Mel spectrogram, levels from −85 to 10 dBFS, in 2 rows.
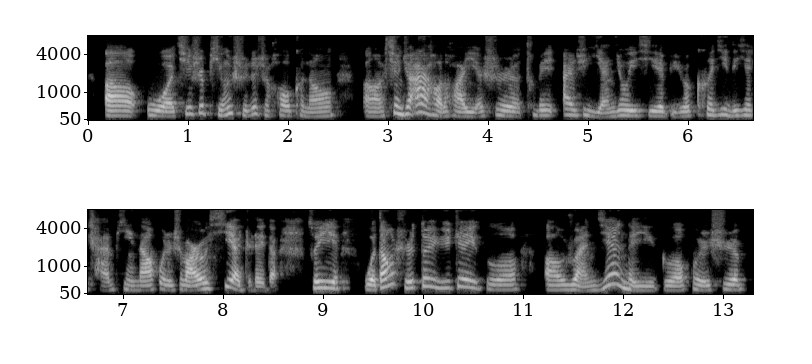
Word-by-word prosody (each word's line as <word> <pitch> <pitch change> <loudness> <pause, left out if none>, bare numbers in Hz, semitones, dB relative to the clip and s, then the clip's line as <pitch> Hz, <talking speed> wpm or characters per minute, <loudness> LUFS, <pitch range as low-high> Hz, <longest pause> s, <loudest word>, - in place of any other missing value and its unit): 呃， 175 -1 +8 0.2
我 170 -5 +2
其 195 +10 -5
实 265 +3 -3
平 245 -3 -3
时 220 -8 -6
的 235 - -3
时 195 -7 -9
候 175 0 -2
可 175 - -9
能， 150 +1 -4 0.3
呃， 150 0 -1
兴 250 +10 0
趣 230 - +2
爱 285 -1 +5
好 - - +1
的 - - -2
话 160 -3 0
也 150 0 -2
是 165 -1 -2
特 195 - -16
别 180 -1 -4
爱 195 - 0
去 185 0 -7
研 145 -3 -4
究 185 +2 0
一 175 0 +2
些， 170 -2 0
比 - - -11
如 155 - -1
说 160 - -5
科 205 - -4
技 200 +2 -4
的 170 - -5
一 - - -1
些 190 0 -2
产 180 -5 -5
品 175 -3 -8
哪， 160 +1 +5
或 185 +2 -4
者 165 - -3
是 170 - -7
玩 160 -2 +7
儿 - - +8
游 - - +2
戏 210 +7 -1
啊 - - +7
之 - - -11
类 145 -1 -2
的。 - - -3 0.3
所 225 - +3
以 230 -2 +3 0.2
我 175 -1 +7
当 265 - +7
时 225 -10 0
对 275 +2 -2
于 235 0 -3
这 260 -2 +1
个， 175 -4 -3 0.2
呃， 165 0 0
软 170 -4 +1
件 315 - 0
的 190 - +1
一 145 0 -4
个 155 -1 -1
或 170 +3 -4
者 155 - -1
是， 175 +1 -1
175 Hz, 305 characters per minute, -21 LUFS, 160-215 Hz, 0.3 s, 呃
